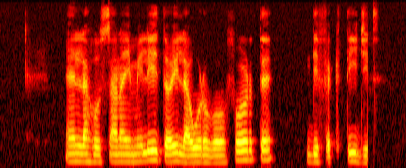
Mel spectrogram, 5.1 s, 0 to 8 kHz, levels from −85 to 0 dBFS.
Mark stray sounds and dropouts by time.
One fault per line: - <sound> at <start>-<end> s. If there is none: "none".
- dropout at 4.6-4.7 s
